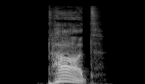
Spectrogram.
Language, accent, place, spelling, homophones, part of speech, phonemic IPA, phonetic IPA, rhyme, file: German, Germany, Berlin, Tat, tat, noun, /taːt/, [tʰäːtʰ], -aːt, De-Tat.ogg
- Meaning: 1. deed 2. act, action 3. crime, offense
